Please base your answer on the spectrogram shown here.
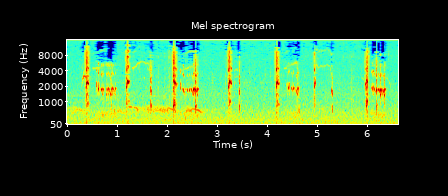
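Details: A wild female rainbow lorikeet, incubating eggs inside a roof, is fed by her mate. She gives harsh, gobbling begging notes roughly once a second. Each note is a quick cluster of squeaky, harmonic chirps.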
